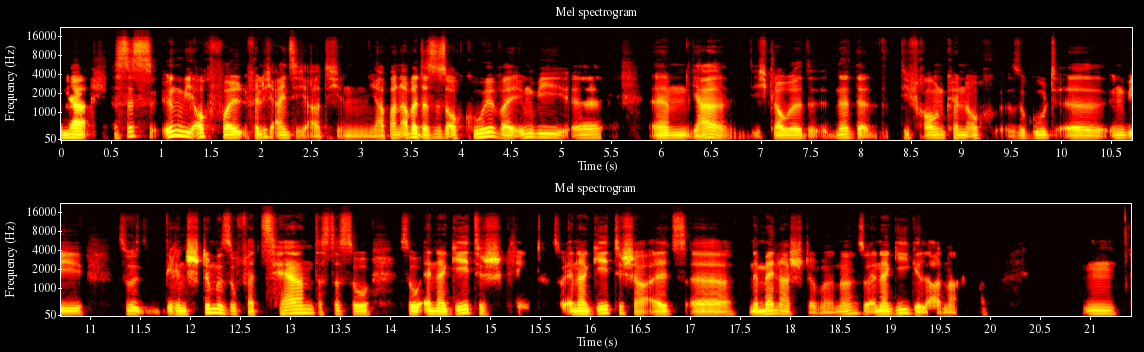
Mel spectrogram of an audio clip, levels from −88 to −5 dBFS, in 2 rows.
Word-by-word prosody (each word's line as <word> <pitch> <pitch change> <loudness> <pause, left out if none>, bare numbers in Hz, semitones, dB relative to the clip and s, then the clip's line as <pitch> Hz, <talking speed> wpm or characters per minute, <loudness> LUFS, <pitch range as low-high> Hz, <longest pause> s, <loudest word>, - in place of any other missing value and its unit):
Ja, 110 -1 +6 0.2
das 95 +8 0
ist 160 +1 +2
irgendwie 155 -3 +3
auch 135 +1 +2
voll 105 -1 +2
völlig 110 +2 -2
einzigartig 95 +1 -3
in 80 -2 -8
Japan, 85 +5 -2
aber - - +6
das 100 +2 +2
ist 110 - 0
auch 95 +3 -3
cool, 135 +4 +2
weil 95 -3 +3
irgendwie, 120 0 -2
äh, 105 +1 -3 0.5
ähm, 95 +1 0
ja, - - +3 0.2
ich - - -6
glaube, 100 +1 +1
de - - -11
ne, 110 +1 -1
de - - -2 0.3
die - - -8
Frauen 95 +3 -2
können 100 -1 -3
auch 95 0 -8
so 90 +3 -8
gut, 100 +2 -5
äh, - - -11 0.4
irgendwie 95 -1 -2 0.3
so 100 -1 -2
deren 100 +1 -4
Stimme 130 +7 +7
so 105 -4 -2
verzerren, 125 +5 +2
dass 110 -2 -6
das 100 -1 -4
so 95 -1 -1 0.3
so 95 0 0
energetisch 100 +6 +3
klingt 380 -2 -11 0.2
so - - -7
energetischer 105 +1 +3
als, 95 +1 -1
äh, 90 -1 0 0.2
'ne 90 - 0
Männerstimme, 95 -7 0
ne, 100 +6 -4
so - - -2
energiegeladener 95 -1 -1
einfach. - - -17 1.3
Hm. 105 -1 -3
100 Hz, 155 wpm, -25 LUFS, 95-110 Hz, 1.3 s, Stimme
